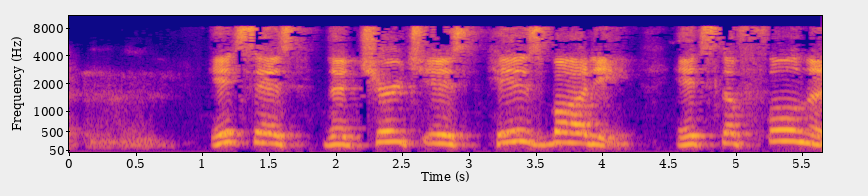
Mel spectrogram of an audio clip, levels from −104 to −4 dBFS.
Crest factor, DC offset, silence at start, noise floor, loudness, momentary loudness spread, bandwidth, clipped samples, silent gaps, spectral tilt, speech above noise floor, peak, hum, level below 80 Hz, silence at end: 16 dB; under 0.1%; 0 s; -51 dBFS; -22 LUFS; 7 LU; 8.8 kHz; under 0.1%; none; -2 dB/octave; 27 dB; -8 dBFS; none; -68 dBFS; 0 s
